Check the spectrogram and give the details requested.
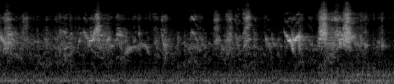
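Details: Chicks playing indoors at home, many overlapping thin high peeps and short chirps, busy and irregular, with two louder clusters of calls near the end over faint rustling.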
